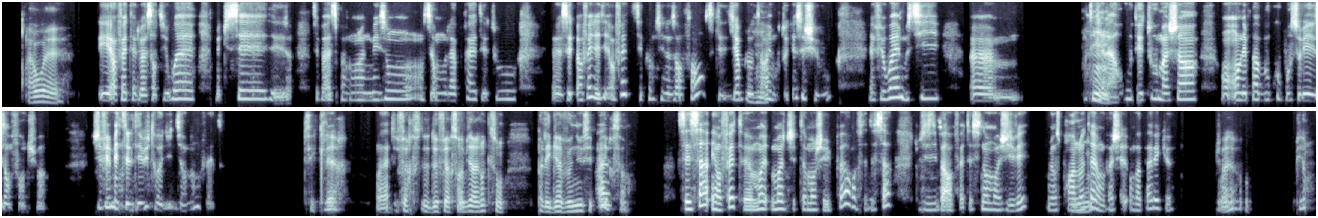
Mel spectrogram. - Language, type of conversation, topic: French, unstructured, Comment décrirais-tu ta relation avec ta famille ?
- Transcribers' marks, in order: other background noise; "subir" said as "senbir"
